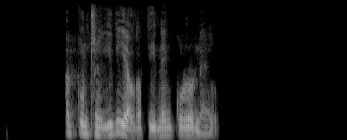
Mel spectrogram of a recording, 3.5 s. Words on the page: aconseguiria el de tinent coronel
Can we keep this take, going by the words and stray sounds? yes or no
yes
